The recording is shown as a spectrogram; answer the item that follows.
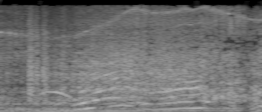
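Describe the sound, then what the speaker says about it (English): A drift car engine at a drift competition in Malaysia roars continuously with rapid crackling pops from anti-lag, rising pitch and tire squeal, loud and steady without pauses. "Lots of anti-lag on that car, Kent Yong."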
